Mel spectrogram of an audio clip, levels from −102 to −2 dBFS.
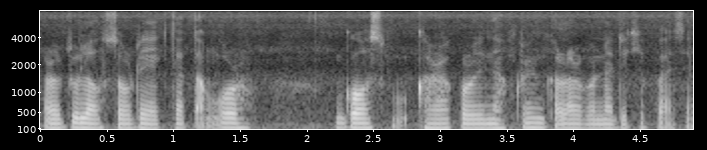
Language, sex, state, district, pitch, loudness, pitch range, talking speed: Nagamese, male, Nagaland, Dimapur, 110 Hz, -23 LUFS, 110-120 Hz, 170 wpm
